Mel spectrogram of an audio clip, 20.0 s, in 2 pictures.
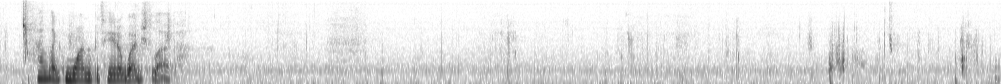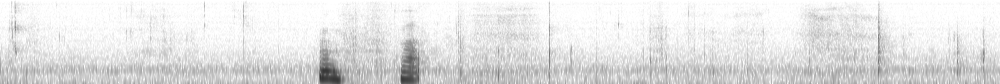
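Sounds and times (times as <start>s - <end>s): faint steady hum: 0.0s - 20.0s
chewing food: 3.8s - 12.9s.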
